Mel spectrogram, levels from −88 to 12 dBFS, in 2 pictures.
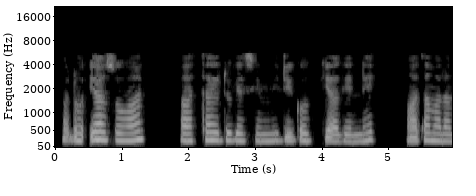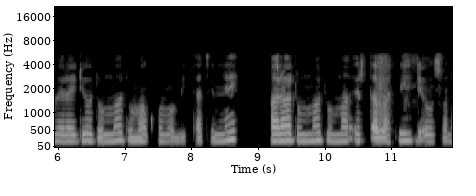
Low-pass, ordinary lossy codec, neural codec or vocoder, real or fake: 5.4 kHz; MP3, 24 kbps; vocoder, 44.1 kHz, 128 mel bands every 256 samples, BigVGAN v2; fake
